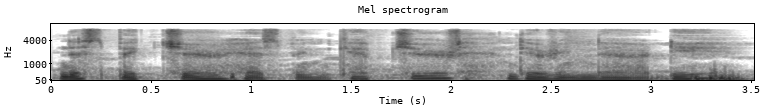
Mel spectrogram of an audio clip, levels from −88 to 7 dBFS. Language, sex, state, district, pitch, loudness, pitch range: English, male, Assam, Sonitpur, 110 Hz, -17 LUFS, 100-115 Hz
